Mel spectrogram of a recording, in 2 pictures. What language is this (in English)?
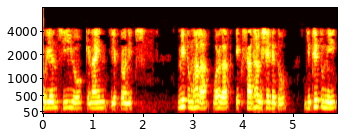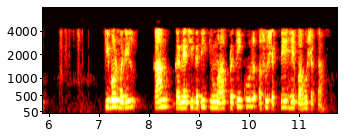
Marathi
